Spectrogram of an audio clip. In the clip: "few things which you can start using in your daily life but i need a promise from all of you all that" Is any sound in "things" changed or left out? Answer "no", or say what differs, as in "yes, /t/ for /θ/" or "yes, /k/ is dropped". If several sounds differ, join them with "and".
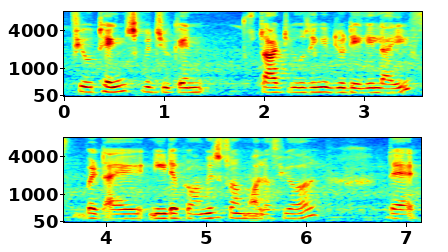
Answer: yes, /t/ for /θ/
